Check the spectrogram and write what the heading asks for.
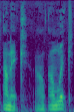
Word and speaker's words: Alnwick: Right, speaking of keepers as well, we've brought in, I presume you pronounce this like the place, Ben Alnwick from Spurs,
